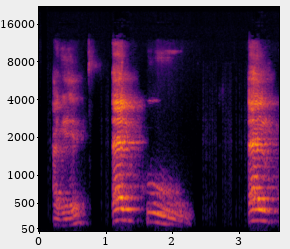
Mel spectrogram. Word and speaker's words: court: We say elle court. Again, elle court. Elle court. It's cool. The T is silent. This T is not pronounced, so don't mention it.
